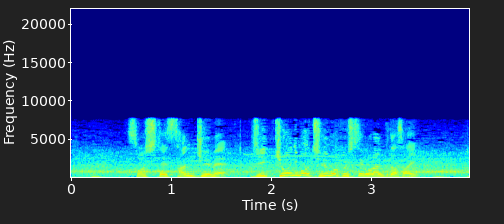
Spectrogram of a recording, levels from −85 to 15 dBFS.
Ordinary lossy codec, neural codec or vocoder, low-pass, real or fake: none; none; none; real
